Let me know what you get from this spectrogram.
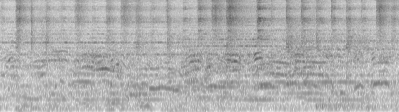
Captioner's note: shouting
